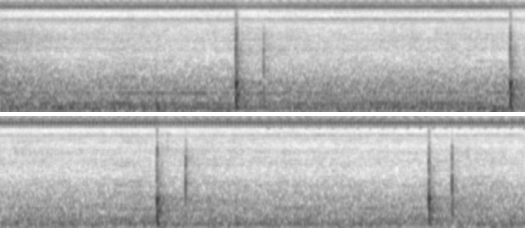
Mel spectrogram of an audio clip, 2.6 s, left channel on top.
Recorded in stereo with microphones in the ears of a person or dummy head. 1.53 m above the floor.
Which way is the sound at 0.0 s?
60° right (ahead or behind).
